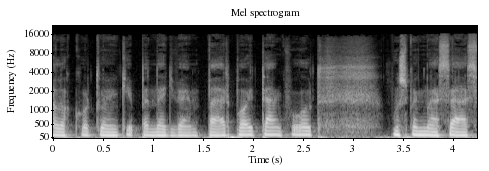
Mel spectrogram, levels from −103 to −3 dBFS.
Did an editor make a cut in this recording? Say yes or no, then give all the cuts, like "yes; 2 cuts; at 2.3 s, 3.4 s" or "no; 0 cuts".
no; 0 cuts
